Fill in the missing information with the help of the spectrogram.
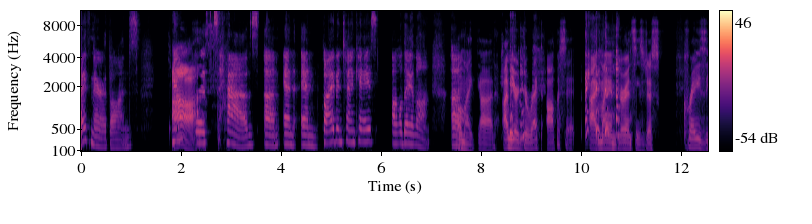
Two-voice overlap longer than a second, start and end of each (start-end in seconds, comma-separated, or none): none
